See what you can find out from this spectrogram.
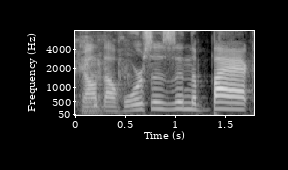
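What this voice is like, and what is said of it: Imitates a rapper's ridiculous Western-style accent. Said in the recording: “has this ridiculous accent ... It's like when black people try to do like a Western”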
